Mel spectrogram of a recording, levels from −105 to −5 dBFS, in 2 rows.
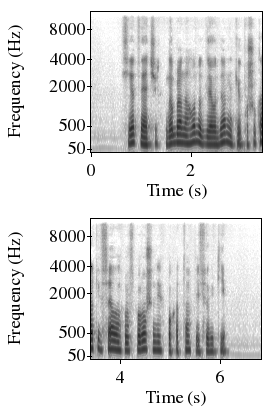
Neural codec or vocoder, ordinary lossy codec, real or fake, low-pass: autoencoder, 48 kHz, 32 numbers a frame, DAC-VAE, trained on Japanese speech; AAC, 64 kbps; fake; 10.8 kHz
